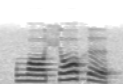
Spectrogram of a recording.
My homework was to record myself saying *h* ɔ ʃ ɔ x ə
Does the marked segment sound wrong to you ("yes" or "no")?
yes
